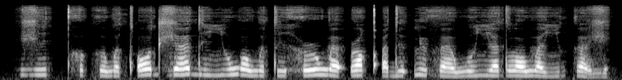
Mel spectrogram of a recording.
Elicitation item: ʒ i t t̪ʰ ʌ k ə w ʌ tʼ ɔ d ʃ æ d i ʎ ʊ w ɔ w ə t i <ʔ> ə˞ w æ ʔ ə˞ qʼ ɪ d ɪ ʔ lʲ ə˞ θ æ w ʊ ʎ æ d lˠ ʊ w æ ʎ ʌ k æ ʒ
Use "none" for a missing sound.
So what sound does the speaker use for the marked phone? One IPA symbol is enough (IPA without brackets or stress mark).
h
